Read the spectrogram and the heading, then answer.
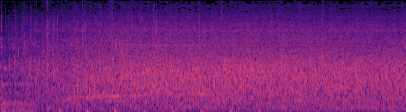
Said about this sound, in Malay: ada di antara penyanyinya hadir pada malam ini, penulis lirik dan juga pencipta lagu. Kita berikan tepukan.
